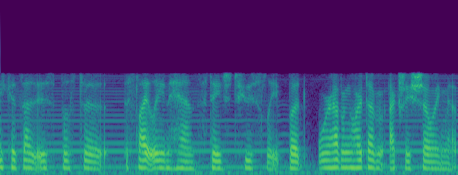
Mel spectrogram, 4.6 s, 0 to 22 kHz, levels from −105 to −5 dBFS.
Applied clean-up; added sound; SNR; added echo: none; Wind instrument, woodwind instrument; 15 dB; none.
